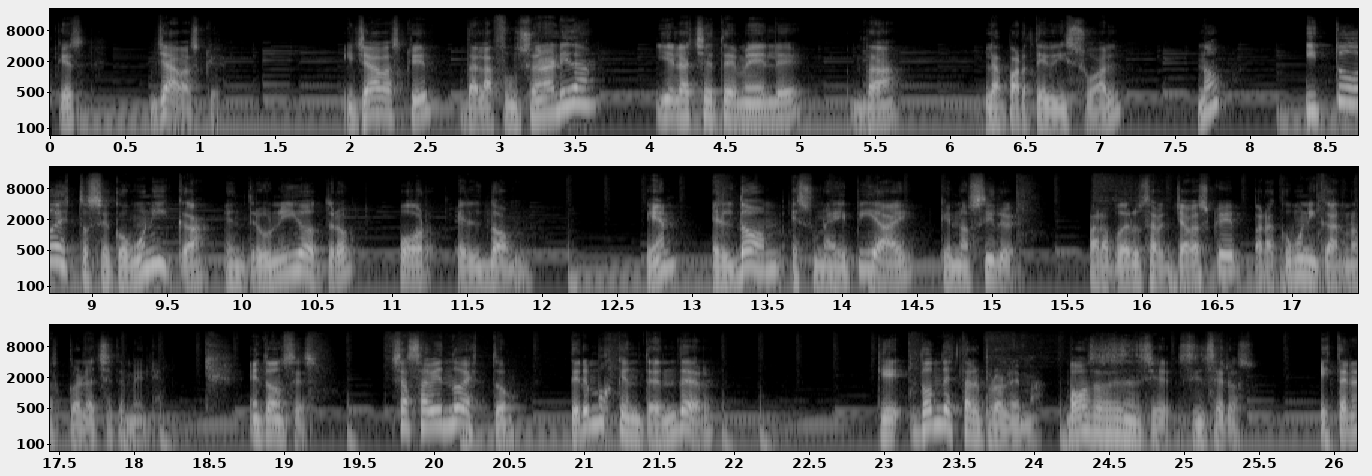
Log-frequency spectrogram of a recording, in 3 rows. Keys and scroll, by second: 0.0-4.8 typing, 3.2 Escape, 6.6 Escape, 7.0 l, 7.9 a, 9.2 space, 9.7 =, 10.5 space, 11.4 Escape, 12.3-14.1 typing, 14.0 Escape, 15.2 v, 15.8 Escape, 16.2 h, 17.5-19.3 typing, 19.9 Return, 20.6-22.5 typing, 23.4 Escape, 23.7 l, 24.9-26.1 typing.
